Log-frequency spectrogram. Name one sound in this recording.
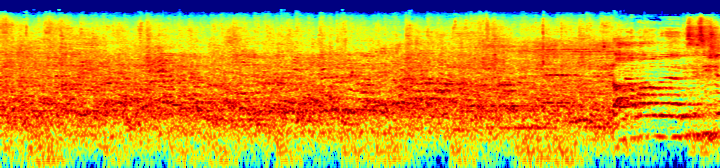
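A crowd chatters loudly in a large echoing hall.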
